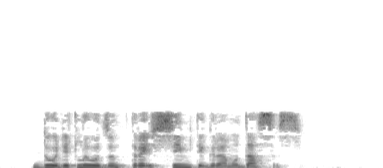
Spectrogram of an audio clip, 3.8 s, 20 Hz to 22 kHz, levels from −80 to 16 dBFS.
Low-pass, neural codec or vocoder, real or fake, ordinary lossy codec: 7.2 kHz; none; real; MP3, 32 kbps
